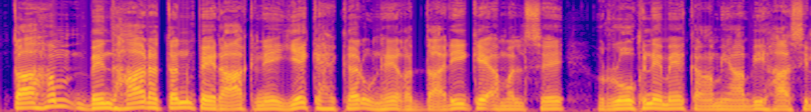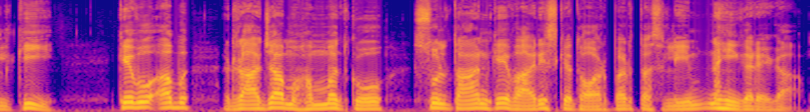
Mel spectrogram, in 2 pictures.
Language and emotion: Urdu, neutral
